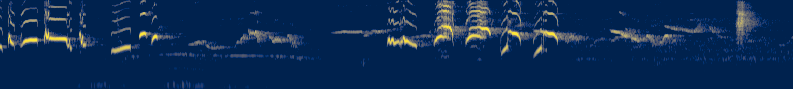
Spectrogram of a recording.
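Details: Oriental magpie-robin in a challenge exchange with a rival, which answers back; clear whistled notes at the start, a quieter murmur, then a bright burst of repeated sharp upswept whistles around the middle.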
